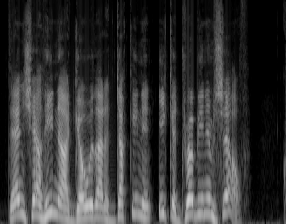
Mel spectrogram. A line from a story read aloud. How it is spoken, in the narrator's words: cried Will Stutely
